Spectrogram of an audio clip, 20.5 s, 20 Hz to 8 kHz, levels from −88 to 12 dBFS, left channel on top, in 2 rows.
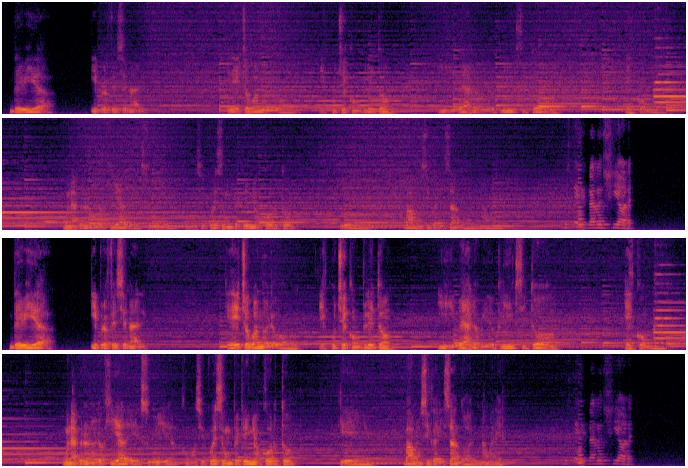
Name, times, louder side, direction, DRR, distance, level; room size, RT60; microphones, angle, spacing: voice 1, 0.1-0.8 1.3-2.2 3.4-5.9 6.5-8.4 9.3-10.0 11.2-14.7 15.3-15.9 16.3-17.9, right 6 dB, 65° right, 0.3 m, -24 dB
sound 1, 1.4-19.0, left 2 dB, 75° left, 0.8 m, -33 dB
Percussion, 9.8-15.0, left 2 dB, 15° right, 0.6 m, -31 dB
voice 2, 18.6-19.7, left 5 dB, 40° left, 0.4 m, -36 dB
3.0 x 2.0 x 3.0 m
head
